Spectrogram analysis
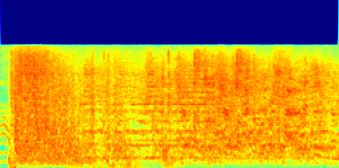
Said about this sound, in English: You're right, that was a gunshot you heard. That was the signal that brought all the trouble out in the open. It's a scene from our new picture,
